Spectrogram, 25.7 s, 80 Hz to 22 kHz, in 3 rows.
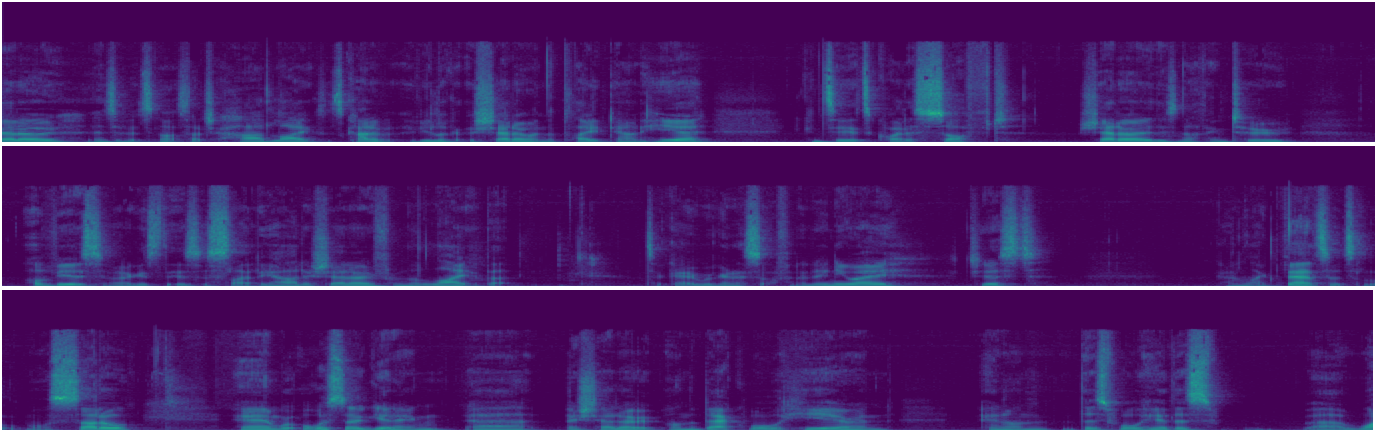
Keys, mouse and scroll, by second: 2.2 click, 3.9 click, 3.9 middle click, 7.4 middle click, 7.7 middle click, 9.2 click, 9.3-9.8 scroll, 11.6 click, 11.6 scroll, 12.2 click, 12.4-13.3 scroll, 16.3 click, 17.2 scroll, 23.6 click, 23.7 middle click.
